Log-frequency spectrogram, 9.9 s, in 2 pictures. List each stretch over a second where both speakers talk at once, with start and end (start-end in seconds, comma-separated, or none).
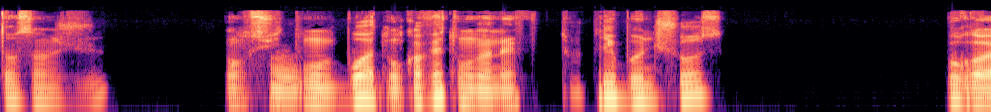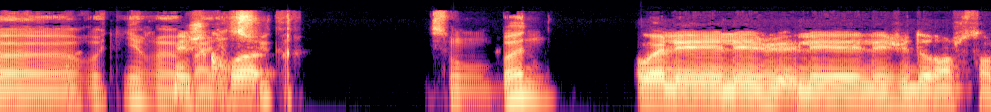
none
